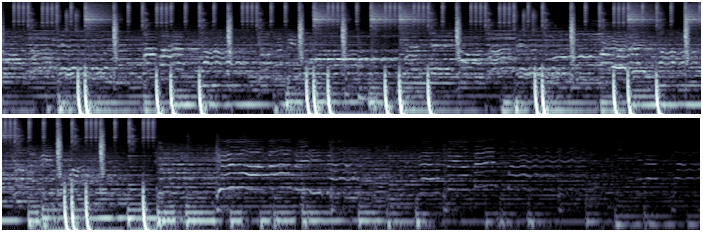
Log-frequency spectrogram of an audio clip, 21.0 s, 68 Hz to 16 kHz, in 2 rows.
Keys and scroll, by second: 10.8 ctrl+z, 10.9 ctrl+z, 18.7 ].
